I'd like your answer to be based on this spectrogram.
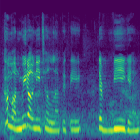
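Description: A woman's voice: fairly high pitch, normal speed, fairly bright tone, close to an everyday voice. A woman playing a brash, sarcastic young detective in a comedic short film. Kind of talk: comedic student film acting.

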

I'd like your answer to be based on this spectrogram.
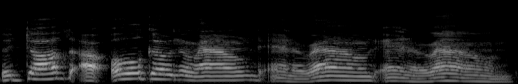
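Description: A woman in her thirties reading a picture book aloud for children, slow and clear, with lively rises on the dogs' exclamations. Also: mid-range voice. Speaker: children's museum storyteller. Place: small indoor room, seated in an armchair.

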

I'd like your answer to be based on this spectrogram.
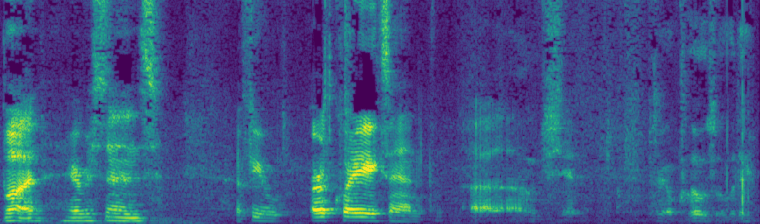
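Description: A man's voice: mid-range voice, steady tone, slow pace, reverberant. A nervous man vlogging on his phone in a mountain cable car, swearing often and talking himself through his fear of heights. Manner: drops to a hushed whisper at times. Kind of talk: casual vlog commentary. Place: outdoors in a gondola cable car high over mountains. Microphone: handheld phone. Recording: phone recording with wind and vehicle noise. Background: wind whistling and cable car hum.

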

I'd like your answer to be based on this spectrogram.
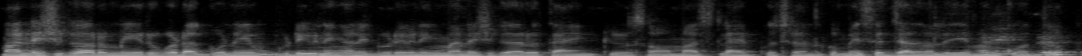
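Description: A woman's voice: on the low side, little pitch movement, fast talker, mellow. A woman from Telangana with a Telangana Telugu accent, hosting a casual live stream, chatting and greeting viewers by name with English phrases mixed in. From Telangana, India.

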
